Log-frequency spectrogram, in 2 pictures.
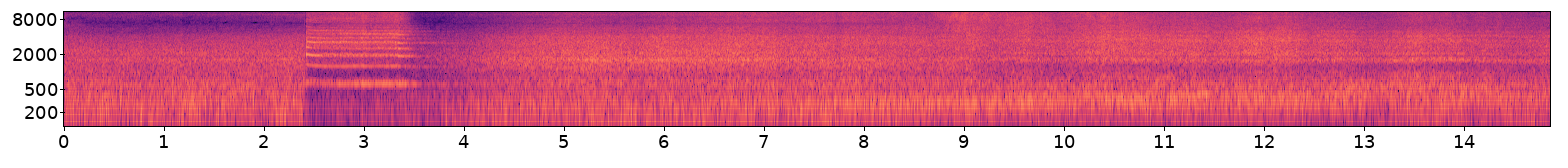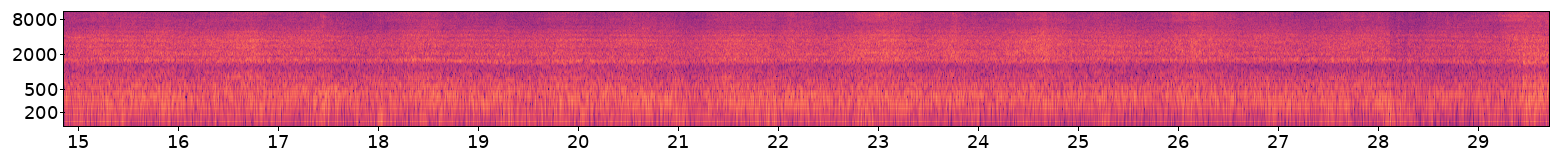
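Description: The EP2K electric locomotive gives a short horn blast about three seconds in. Then its passenger coaches pass close by at speed, with a steady rolling rumble, the wheels clicking over rail joints, and a faint steady high tone running through.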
